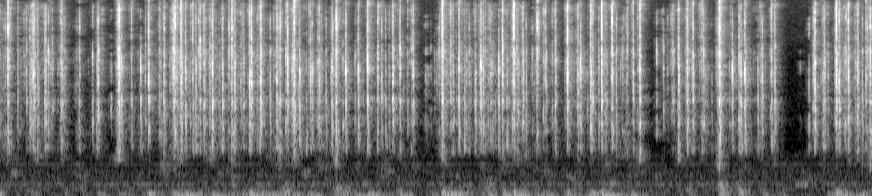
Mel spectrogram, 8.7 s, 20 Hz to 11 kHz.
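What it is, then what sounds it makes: Mechanical keyboard typing. Fingertips of both hands type continuously on a MOD-L 60% mechanical keyboard with linear switches, an aluminum black case, and white and black ABS keycaps. It produces a dense stream of short, bright, clacky keystrokes with almost no ring. Brief pauses come near 4.2, 6.5 and 8 seconds.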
